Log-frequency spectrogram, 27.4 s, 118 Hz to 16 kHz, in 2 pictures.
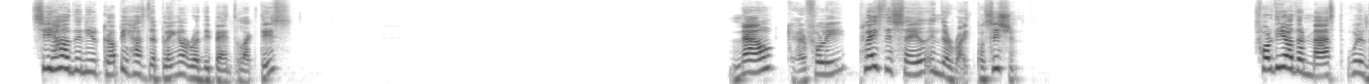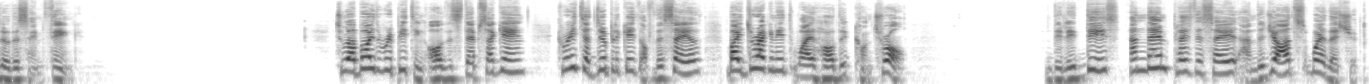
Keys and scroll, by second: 22.5 Delete.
